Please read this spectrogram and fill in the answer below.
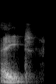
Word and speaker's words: eight: And in English, we retain the ch spelling in the GH, but we just pronounce it eight.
